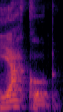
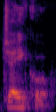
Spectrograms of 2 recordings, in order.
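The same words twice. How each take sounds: First: The name is said in a non-English way. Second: The name is said in the English way. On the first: "When they say Jacob" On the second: "the English way of saying Jacob is Jacob"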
